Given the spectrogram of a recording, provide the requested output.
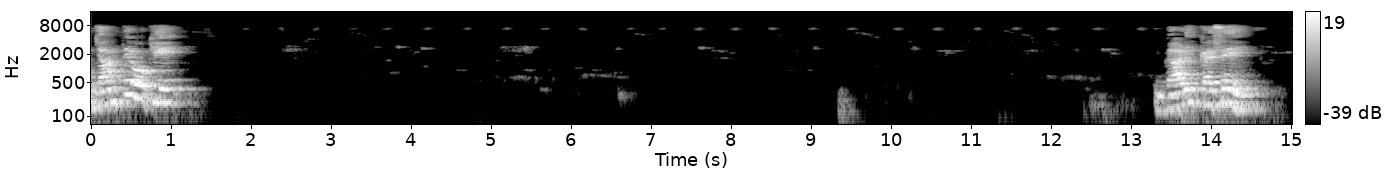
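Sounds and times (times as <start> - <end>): faint birds chirping: 0.0 - 15.0
low thump: 9.3 - 9.6.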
